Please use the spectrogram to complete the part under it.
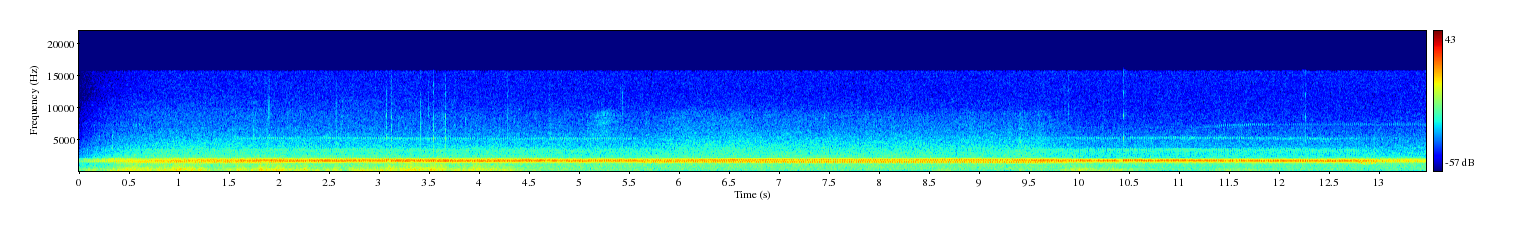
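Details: Male American toads gathered in a spring breeding pond, singing to attract females: a loud, steady, high musical trill held without a break, with low splashing or handling noises in the first seconds.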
